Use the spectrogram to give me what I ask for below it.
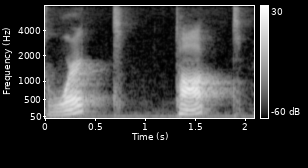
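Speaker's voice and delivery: "worked", "talked" ending in K then released T; one syllable for "worked" and "talked", crisp T last; K plus T ending. Shown as a demonstration. Teacher models K words in past tense, K plus T ending. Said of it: "sounds that finish with k".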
